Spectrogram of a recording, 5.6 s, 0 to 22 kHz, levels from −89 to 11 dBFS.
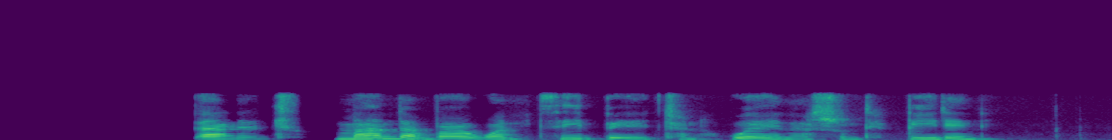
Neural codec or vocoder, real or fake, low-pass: codec, 16 kHz, 6 kbps, DAC; fake; 7.2 kHz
